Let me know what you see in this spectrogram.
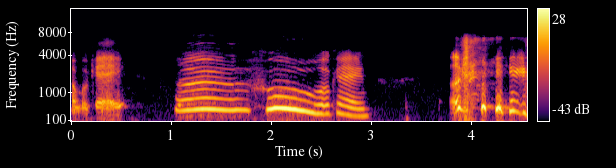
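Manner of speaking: crying with laughter. After failing to hold in laughter, the speaker settles down, crying with laughter. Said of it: "I'm crying".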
